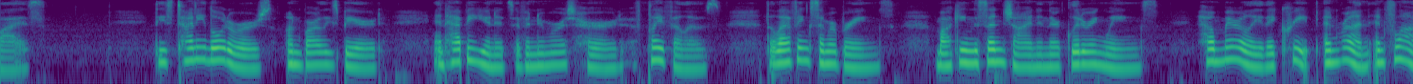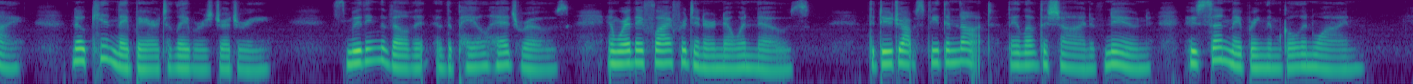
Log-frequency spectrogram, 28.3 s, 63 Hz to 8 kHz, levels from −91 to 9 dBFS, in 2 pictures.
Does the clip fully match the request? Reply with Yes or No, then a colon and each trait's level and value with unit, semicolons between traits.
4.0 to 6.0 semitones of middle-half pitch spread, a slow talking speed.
No: average, 5.1 semitones; average, 170 wpm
